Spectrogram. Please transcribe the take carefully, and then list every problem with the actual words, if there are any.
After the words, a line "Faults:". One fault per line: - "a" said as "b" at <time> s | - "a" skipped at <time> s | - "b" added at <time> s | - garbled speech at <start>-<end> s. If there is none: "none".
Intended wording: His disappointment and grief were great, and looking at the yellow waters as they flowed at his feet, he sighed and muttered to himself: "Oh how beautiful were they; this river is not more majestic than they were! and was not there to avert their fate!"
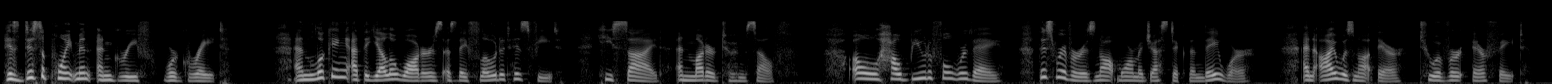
His disappointment and grief were great, and looking at the yellow waters as they flowed at his feet, he sighed and muttered to himself: "Oh how beautiful were they; this river is not more majestic than they were! and I was not there to avert their fate!"
Faults:
- "I" added at 13.2 s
